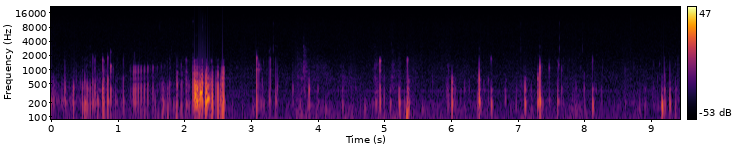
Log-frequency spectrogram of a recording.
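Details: Bowel sounds after exercising on an empty stomach, which left the person nauseous with a cramping stomach and intestines: loud gurgling and rumbling with scattered pops and squeaks.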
